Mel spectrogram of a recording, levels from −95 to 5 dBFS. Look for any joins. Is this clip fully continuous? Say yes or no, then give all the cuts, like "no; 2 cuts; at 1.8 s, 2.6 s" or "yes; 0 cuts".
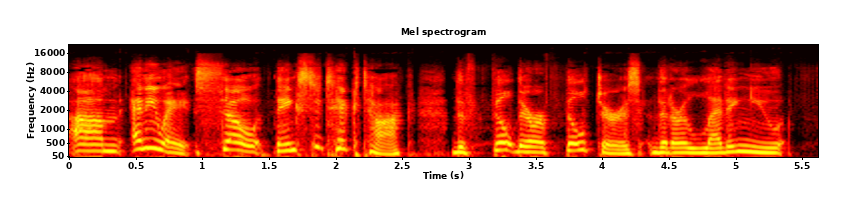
yes; 0 cuts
